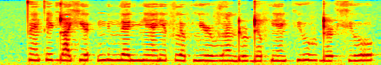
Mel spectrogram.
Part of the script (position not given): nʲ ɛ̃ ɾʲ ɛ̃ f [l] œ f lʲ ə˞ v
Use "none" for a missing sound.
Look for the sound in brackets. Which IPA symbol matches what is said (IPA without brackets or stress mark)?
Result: l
